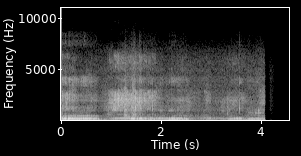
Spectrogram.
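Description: A bison gives a deep, rough bellowing roar lasting about four seconds, rumbling low and swelling twice before cutting off.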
